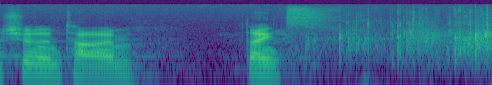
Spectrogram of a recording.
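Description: A man speaks through a microphone in a large hall.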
